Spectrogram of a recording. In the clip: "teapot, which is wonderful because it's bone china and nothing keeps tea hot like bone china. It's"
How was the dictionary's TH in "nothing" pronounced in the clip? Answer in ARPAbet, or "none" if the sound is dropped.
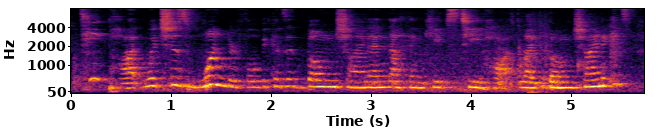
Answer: TH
